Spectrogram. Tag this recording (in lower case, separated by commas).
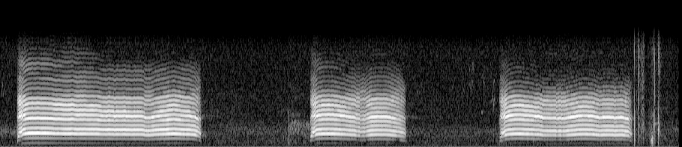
bleat, sheep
